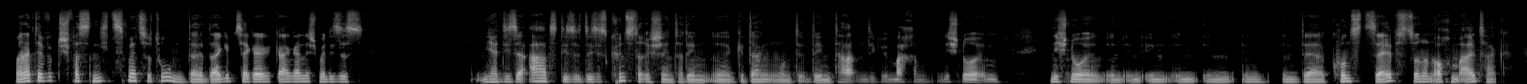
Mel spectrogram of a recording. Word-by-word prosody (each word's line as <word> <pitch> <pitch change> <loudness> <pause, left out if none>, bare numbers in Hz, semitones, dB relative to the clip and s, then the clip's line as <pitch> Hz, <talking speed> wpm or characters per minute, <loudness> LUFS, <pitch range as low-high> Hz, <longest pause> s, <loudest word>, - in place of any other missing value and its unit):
Man - - +6
hat 155 +2 +5
ja 165 - +4
wirklich 175 0 +1
fast 155 -1 +3
nichts 155 +2 +1
mehr 165 -1 +5
zu 165 -3 0
tun. 145 -6 -1
Da 110 -1 +2
da 105 +2 +4
gibt's 145 +4 -1
ja 130 - +4
gar 125 +1 +5
gar 130 +1 +2
nicht 135 -1 -2
mehr 125 - +1
dieses 125 0 +1 1.2
ja, 125 +1 -1
diese 125 -1 +1
Art, 140 -2 +3
diese 115 -2 -1
dieses 120 +1 0
Künstlerische 120 -10 +1
hinter 110 -1 -3
den, 105 -1 -2
äh, 105 0 -2
Gedanken 110 +1 -3
und 105 +2 -6
de - - -7
den 105 0 -3
Taten, 110 -1 -2
die 110 0 -17
wir - - -13
machen. 110 -1 -6
Nicht - - -4
nur 115 -1 +2
im 110 -1 -8 0.5
nicht 130 -1 0
nur 110 -4 +2
in 105 -1 -4
in 110 - -5
in 110 +1 -4
in 110 +1 -4
in 110 +2 -6
in 115 0 -7
in 110 -1 -5
der 110 +1 +1
Kunst 145 +4 +1
selbst, 155 +1 +3
sondern 125 +1 +1
auch - - +2
im - - -1
Alltag. - - -1
115 Hz, 210 wpm, -27 LUFS, 110-130 Hz, 1.2 s, Man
